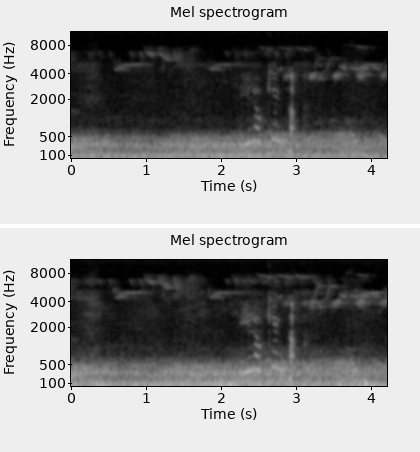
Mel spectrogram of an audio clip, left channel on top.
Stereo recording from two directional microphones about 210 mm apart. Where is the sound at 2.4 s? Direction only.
15° right (ahead or behind).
